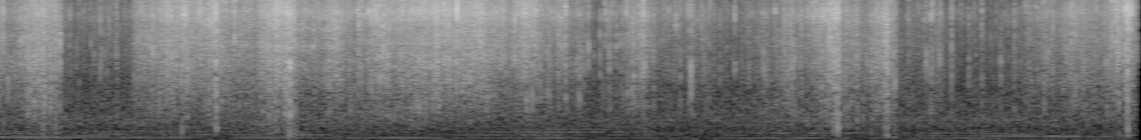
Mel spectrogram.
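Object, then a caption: Plastic film ball. A ball of green crinkly plastic film held in the hands is squeezed and crinkled with the fingertips. Irregular bursts of bright, crackling crinkles come and go in uneven waves, with short sharp snaps between them and a faint low hum underneath.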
